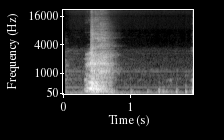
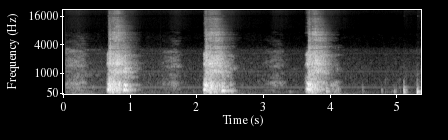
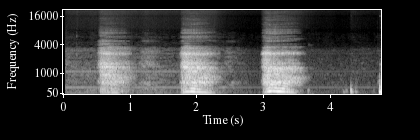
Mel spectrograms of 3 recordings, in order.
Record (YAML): cough_length: 2.0 s
cough_amplitude: 28015
cough_signal_mean_std_ratio: 0.36
three_cough_length: 5.4 s
three_cough_amplitude: 28763
three_cough_signal_mean_std_ratio: 0.37
exhalation_length: 4.8 s
exhalation_amplitude: 27822
exhalation_signal_mean_std_ratio: 0.47
survey_phase: beta (2021-08-13 to 2022-03-07)
age: 45-64
gender: Male
wearing_mask: 'No'
symptom_none: true
smoker_status: Never smoked
respiratory_condition_asthma: false
respiratory_condition_other: false
recruitment_source: REACT
submission_delay: 1 day
covid_test_result: Negative
covid_test_method: RT-qPCR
